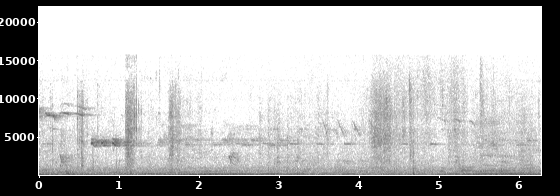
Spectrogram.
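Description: Faint footsteps on soft woodland ground, a scattering of small irregular crunches and knocks, with a few short high chirps in the background.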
